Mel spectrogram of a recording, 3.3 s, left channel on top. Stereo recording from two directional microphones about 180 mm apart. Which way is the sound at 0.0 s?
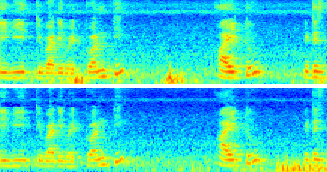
50° left (ahead or behind).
